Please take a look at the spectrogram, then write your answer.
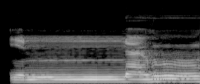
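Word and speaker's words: إِنَّهُ: Innahu huwat tawwabur rahim. Innahu di sini nun tasdid kita dengungkan innahu. Jadi jangan sudah innahu innahu gitu ya. Innahu hunya dua har dua harakat.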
